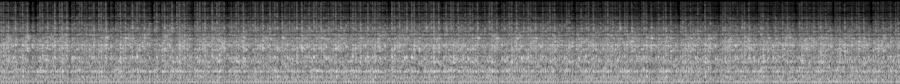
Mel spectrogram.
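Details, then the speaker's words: Sea Ray boat with MerCruiser 5.0 V8 sterndrive starting and idling with an even, steady burble and no misses after repairs: distributor sensor that prevented firing, trim switch and relay solenoid, shift and prop shaft seals, new water pump impeller; inner shift cable problem remains. "Starts and runs and sounds pretty good."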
